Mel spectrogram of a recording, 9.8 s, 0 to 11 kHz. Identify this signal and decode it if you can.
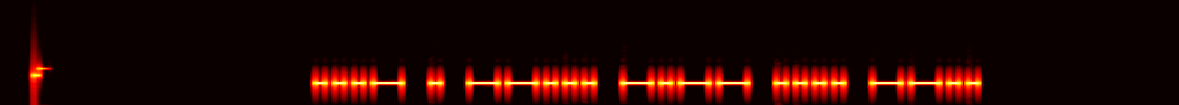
Morse code, heard as a keyed tone, about 15 wpm, 700 Hz. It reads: VE7YHZ
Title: DXCC-100 Call Signs - 6 Characters - Repeated 3x - 15wpm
